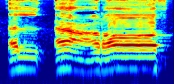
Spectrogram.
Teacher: الأعراف، هذا خطأ. الأعراف، الراء مفخمة، العين يجري فيها الصوت فترة زمنية بسيطة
